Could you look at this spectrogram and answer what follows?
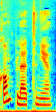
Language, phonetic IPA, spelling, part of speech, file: Polish, [kɔ̃mˈplɛtʲɲɛ], kompletnie, adverb, Pl-kompletnie.ogg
